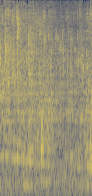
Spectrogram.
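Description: Water swishing and splashing as colours are mixed into it, a continuous close liquid wash with small bright splashy accents.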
